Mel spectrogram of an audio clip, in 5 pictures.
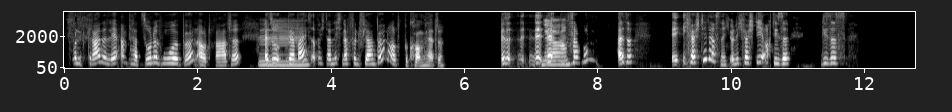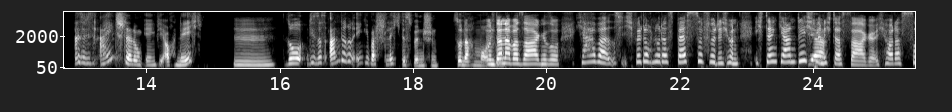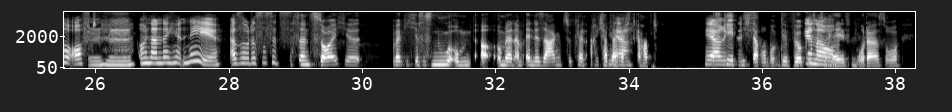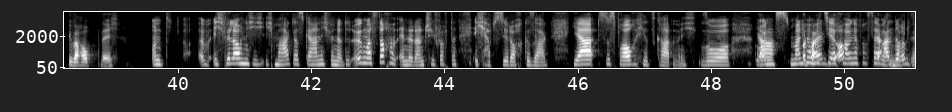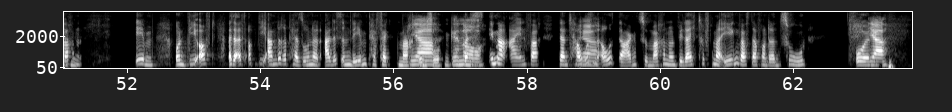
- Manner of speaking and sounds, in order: put-on voice: "Ja, aber is ich will … ich das sage"; other background noise
- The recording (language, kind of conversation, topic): German, unstructured, Fühlst du dich manchmal von deiner Familie missverstanden?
